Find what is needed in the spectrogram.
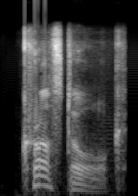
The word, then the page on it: crosstalk: British English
